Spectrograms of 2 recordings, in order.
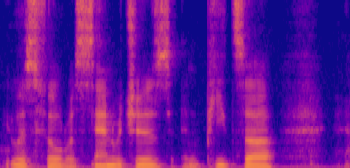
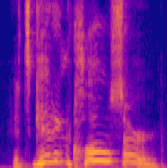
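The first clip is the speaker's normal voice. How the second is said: very high panicked cry; frightened cry. A narrator's reading. Shaggy crying out as the serpent nears. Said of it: "Shaggy cried".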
